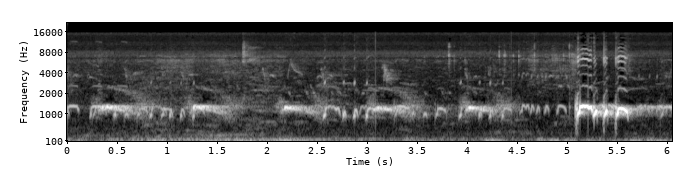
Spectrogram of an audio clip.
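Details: Loud-voiced local zebra dove singing in the manggung style, repeated soft rolling coo phrases at a steady pitch, closing with a louder, rippling burst; low rumble underneath.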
